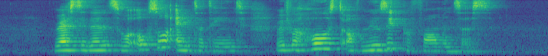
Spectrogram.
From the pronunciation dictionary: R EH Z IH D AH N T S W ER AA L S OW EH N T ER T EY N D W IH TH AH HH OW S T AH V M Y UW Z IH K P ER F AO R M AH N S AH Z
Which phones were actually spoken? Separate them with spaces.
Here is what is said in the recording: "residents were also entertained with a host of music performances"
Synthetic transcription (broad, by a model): R EH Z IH D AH N T S W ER AA L S OW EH N T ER T EY N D W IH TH AH HH OW S T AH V M Y UW Z IH K P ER F AO M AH N S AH S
